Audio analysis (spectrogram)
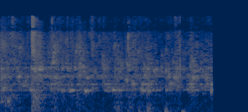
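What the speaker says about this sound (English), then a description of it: "So while I got the carboy slowly filling up" Wort pouring into a carboy during homebrewing of a raspberry beer, a steady splashing rush of liquid that runs close and fairly loud, then cuts off abruptly.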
